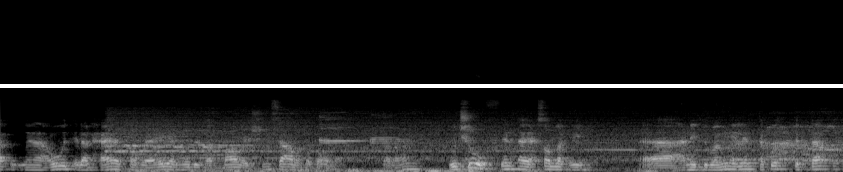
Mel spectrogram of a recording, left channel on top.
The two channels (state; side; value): silent; left; 58 dB below the other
